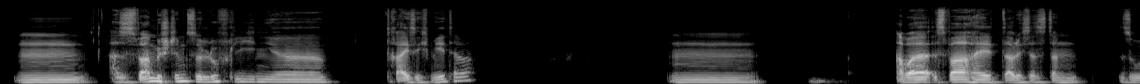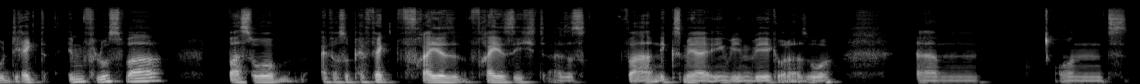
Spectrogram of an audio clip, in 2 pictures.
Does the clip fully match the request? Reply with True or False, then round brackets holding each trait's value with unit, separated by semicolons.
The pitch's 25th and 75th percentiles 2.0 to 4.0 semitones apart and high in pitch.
False (2.6 semitones; 105 Hz)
